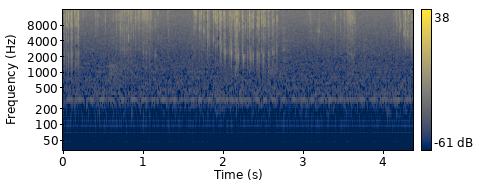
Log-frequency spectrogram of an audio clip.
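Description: Long nails scratch and strum the pink nylon bristles of a small plastic mascara spoolie brush on a black plastic wand. The result is quiet, dense, bright crackling with bursts of crisp bristle flicks over a steady low hum.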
